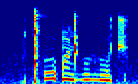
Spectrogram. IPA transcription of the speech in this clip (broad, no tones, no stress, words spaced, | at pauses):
ǃʰoʔɔ̃ɖʱo ɦot͡ʃ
